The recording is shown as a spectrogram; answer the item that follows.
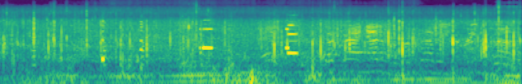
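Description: Minelab X-Terra Pro metal detector giving two short beeps, a higher one then a lower one about a second apart. These are the false signals that the operator puts down to running with iron discrimination off. Crunching footsteps on the playground chips can be heard under the beeps.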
